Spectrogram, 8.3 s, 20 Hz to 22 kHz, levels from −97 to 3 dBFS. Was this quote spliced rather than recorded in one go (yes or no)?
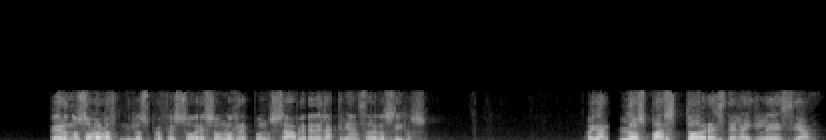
yes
